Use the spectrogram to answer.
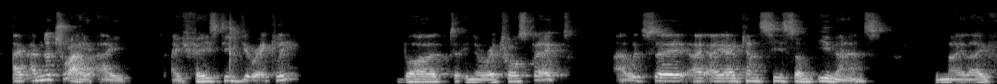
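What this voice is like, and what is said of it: Strong, charming foreign accent in English. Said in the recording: “my accent was too strong. Although very charming, but too strong”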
